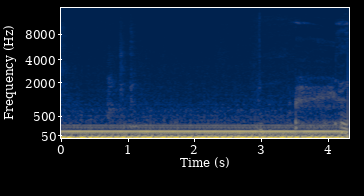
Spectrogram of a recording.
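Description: Loud steady low electrical hum with one overtone, unchanging throughout: typical of mains hum picked up by the meeting-room sound system.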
